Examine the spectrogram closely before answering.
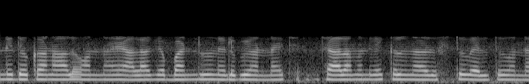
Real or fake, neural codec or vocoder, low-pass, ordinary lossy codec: real; none; 3.6 kHz; none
